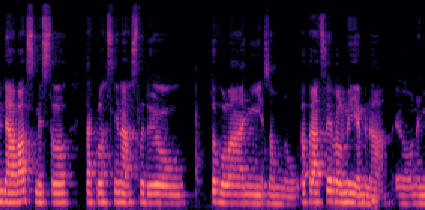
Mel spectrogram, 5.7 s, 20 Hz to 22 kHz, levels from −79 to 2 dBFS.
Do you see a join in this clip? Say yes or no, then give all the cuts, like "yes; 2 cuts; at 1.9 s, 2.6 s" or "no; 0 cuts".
yes; 2 cuts; at 1.0 s, 3.5 s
